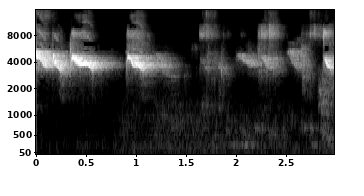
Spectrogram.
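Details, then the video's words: Song display of a kept Oriental white-eye, 26 November 2022: loud sweet warbled phrases at first, then softer scattered high chips and twitters, with quiet background hum. "Mata Puteh Buka Sing Raja"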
